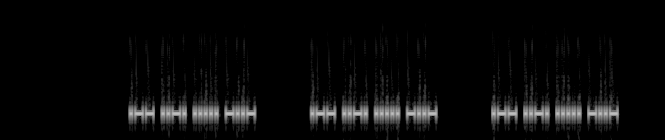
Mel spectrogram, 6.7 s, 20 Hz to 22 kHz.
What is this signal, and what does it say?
Morse code, heard as a keyed tone, about 46 wpm, 700 Hz. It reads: WF5X WF5X WF5X
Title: USA Call Signs - 4 Characters - Repeated 3x - 45wpm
